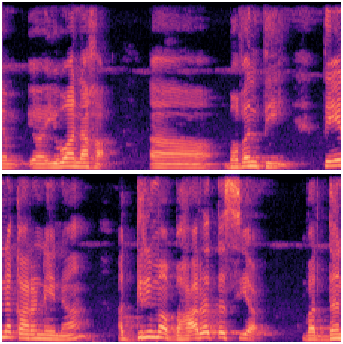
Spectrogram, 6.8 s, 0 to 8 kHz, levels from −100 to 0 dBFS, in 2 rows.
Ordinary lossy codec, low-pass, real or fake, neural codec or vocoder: none; none; real; none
